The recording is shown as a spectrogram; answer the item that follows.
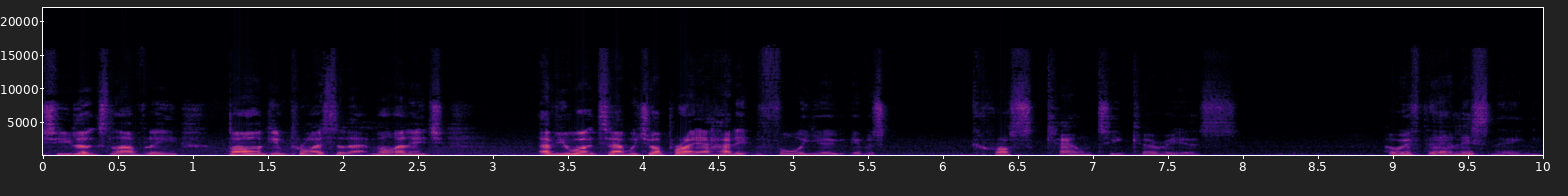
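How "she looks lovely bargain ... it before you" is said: ordinary delivery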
